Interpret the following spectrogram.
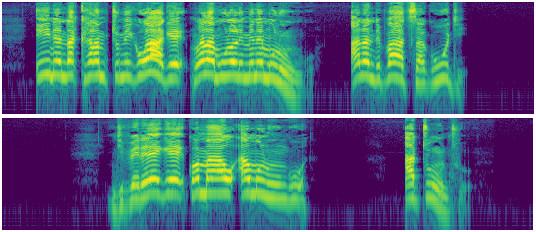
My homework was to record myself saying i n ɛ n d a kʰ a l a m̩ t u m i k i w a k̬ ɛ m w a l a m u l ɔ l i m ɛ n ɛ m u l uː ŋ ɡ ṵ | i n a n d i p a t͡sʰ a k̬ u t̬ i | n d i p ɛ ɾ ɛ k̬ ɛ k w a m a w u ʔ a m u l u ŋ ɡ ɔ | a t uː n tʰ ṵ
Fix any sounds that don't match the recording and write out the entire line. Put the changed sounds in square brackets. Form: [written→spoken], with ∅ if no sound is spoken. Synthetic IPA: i n ɛ n d a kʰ a l a m̩ t u m i k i w a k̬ ɛ m w a l a m u l ɔ l i m ɛ n ɛ m u l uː ŋ ɡ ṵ | [i→a] n a n d i p a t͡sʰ a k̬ u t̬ i | n d i p ɛ ɾ ɛ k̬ ɛ k w a m a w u ʔ a m u l u ŋ ɡ [ɔ→u] | a t uː n tʰ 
